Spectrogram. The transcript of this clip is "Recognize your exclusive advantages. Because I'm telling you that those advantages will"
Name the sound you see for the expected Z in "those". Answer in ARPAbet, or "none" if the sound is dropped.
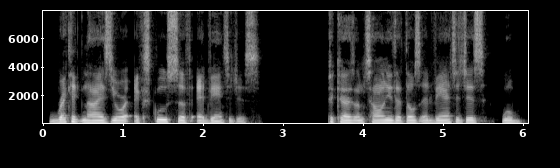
Z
